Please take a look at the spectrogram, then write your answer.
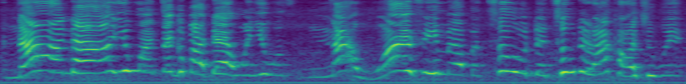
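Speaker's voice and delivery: high, loud mock telling-off; indignant scolding. Woman retelling her rebuke to cheating ex, indignant.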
